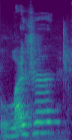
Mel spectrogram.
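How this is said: It is said in a British accent. "they say leisure"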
